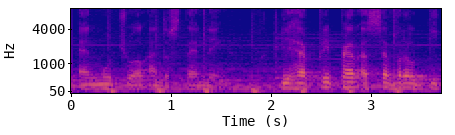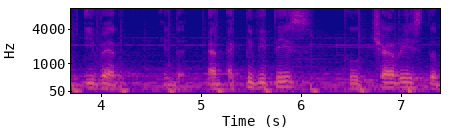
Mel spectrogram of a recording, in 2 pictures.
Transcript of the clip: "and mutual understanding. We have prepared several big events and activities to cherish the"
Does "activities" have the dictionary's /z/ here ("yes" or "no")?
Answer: no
